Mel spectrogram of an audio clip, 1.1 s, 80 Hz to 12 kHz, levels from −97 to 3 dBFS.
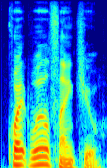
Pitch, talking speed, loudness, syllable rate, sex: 110 Hz, 225 wpm, -18 LUFS, 5.5 syllables/s, male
